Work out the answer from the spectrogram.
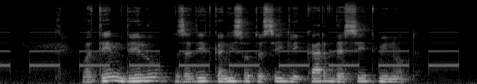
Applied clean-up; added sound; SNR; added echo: none; Alarm; 17 dB; none.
